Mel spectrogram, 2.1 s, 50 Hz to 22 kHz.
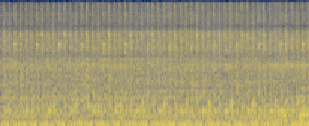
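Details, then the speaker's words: Renault Trafic 2 / Opel Vivaro 2.0 M9R780 diesel after replacing faulty piezo injector 0445 115 007 and re-priming the pump: steady even idle clatter, no misfire or stumble; running smooth, back to normal. "mais là le bruit est vachement vachement fluide VI plus comme avant tout est rentré dans la normale"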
